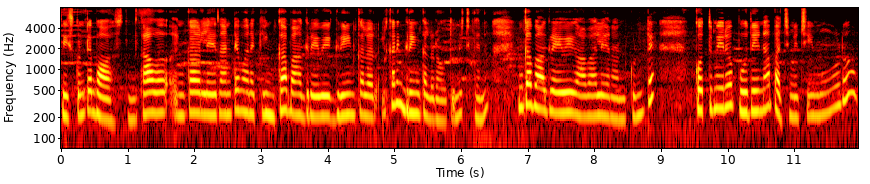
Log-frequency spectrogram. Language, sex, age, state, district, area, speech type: Telugu, female, 18-30, Telangana, Hyderabad, urban, spontaneous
